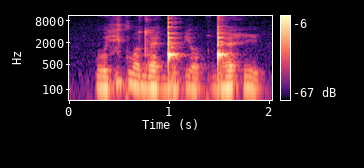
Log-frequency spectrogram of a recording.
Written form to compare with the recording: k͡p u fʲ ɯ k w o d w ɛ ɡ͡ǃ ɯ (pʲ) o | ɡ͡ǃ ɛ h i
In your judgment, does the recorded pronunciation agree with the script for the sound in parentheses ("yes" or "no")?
yes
